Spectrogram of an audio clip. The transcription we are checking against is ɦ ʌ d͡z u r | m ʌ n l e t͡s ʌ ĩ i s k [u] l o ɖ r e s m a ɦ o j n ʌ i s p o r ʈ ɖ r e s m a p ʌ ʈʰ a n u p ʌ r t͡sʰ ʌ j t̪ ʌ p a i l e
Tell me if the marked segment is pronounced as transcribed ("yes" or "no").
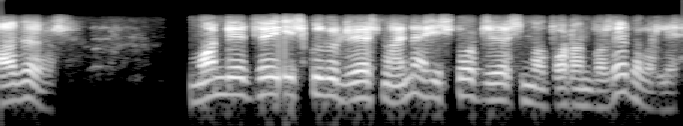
yes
